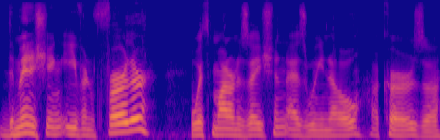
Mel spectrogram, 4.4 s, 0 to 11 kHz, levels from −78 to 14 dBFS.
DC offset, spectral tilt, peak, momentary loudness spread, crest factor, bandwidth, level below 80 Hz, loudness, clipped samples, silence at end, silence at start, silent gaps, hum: under 0.1%; -6.5 dB/octave; -6 dBFS; 12 LU; 18 dB; 10.5 kHz; -66 dBFS; -23 LUFS; under 0.1%; 0 s; 0 s; none; none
